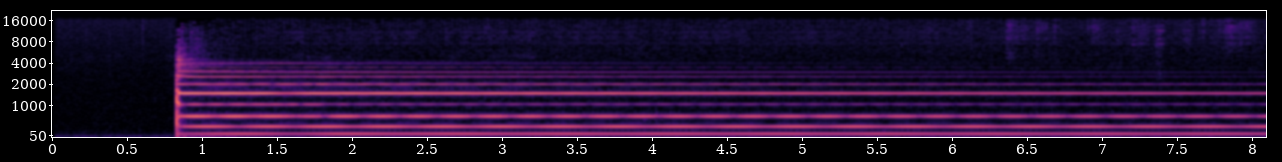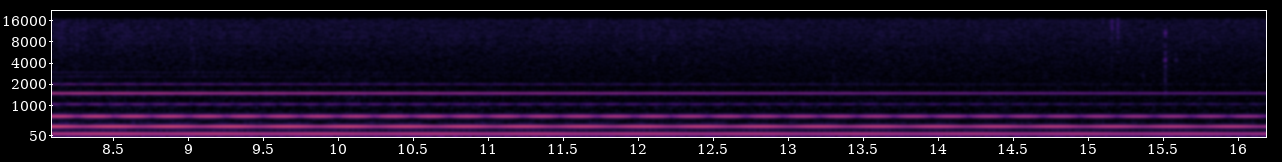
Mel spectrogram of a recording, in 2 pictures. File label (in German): Klangschale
